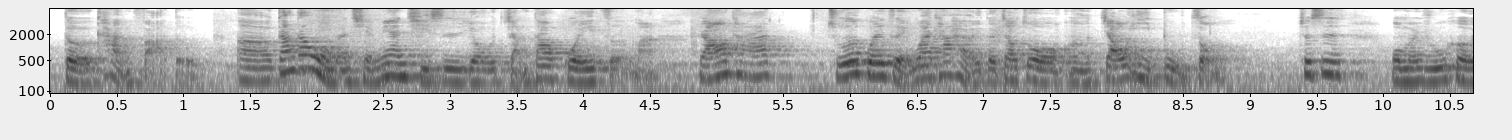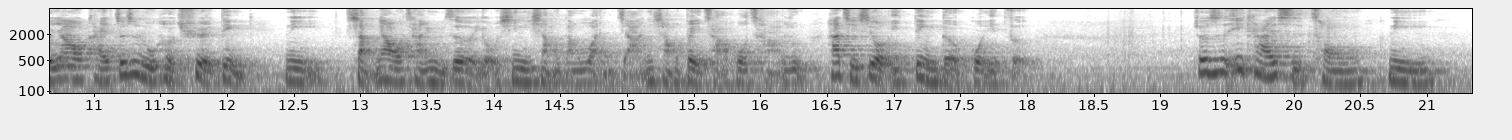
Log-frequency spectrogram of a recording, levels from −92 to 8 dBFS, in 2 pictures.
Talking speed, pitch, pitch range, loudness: 260 characters per minute, 175 Hz, 160-225 Hz, -29 LUFS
